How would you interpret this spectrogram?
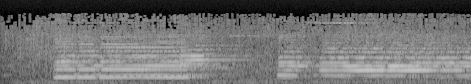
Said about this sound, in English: The traffic in Calais was quite bad.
